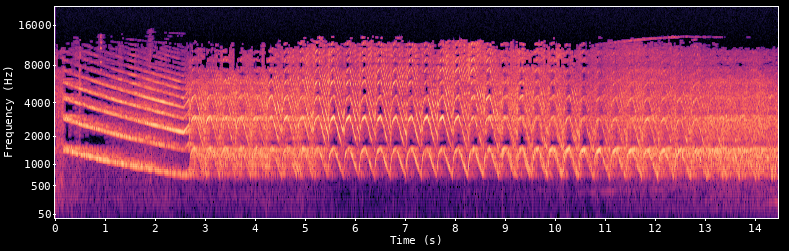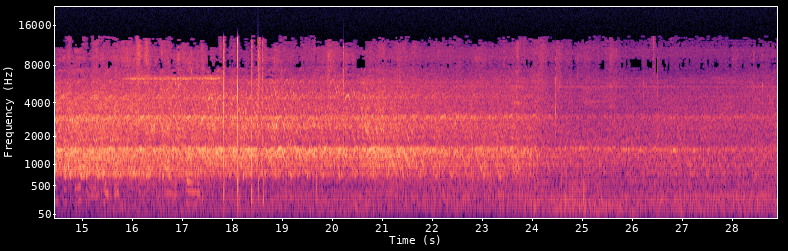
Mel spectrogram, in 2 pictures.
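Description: Emergency vehicle siren: a falling wail at the start, then a fast yelp sweeping up and down several times a second, growing quieter about 24 seconds in.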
